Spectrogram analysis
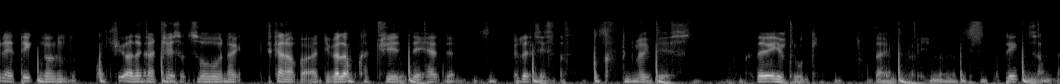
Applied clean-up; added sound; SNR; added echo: neural diffusion model UNIVERSE++.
